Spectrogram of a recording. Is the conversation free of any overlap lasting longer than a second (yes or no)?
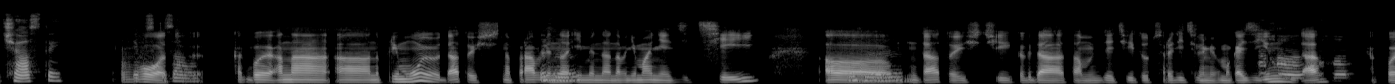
yes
